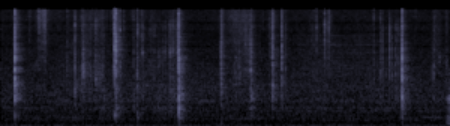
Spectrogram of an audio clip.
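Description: Tarot cards being drawn from the deck and laid down on a cloth surface: faint, scattered snaps and taps, a few seconds apart.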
